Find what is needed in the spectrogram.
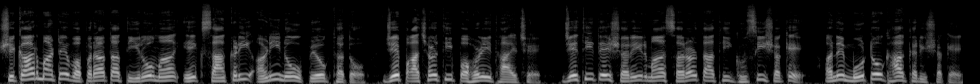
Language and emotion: Gujarati, neutral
